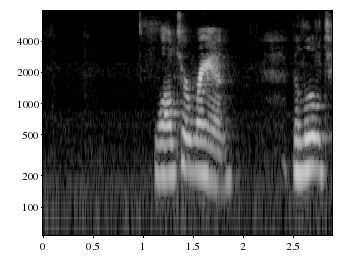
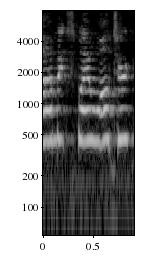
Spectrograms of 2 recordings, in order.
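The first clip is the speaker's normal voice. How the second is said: plain reading voice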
